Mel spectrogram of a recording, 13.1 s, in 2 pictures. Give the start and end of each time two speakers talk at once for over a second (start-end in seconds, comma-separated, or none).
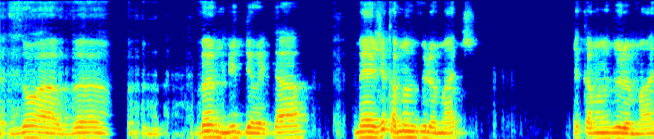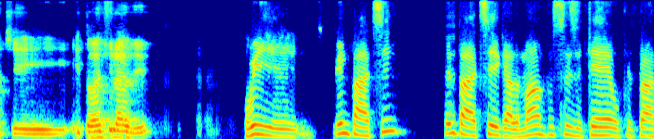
none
